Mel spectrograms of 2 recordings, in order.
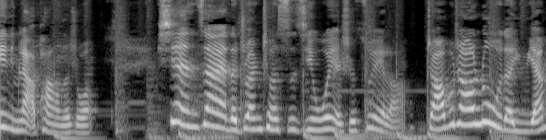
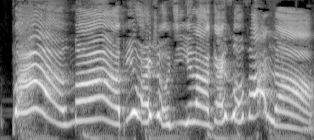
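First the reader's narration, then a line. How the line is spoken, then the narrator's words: Loud yelling. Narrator (Chinese): 我嗷嗷跟我妈我爸喊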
